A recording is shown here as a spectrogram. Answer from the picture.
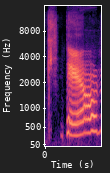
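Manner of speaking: high, loud yell with a country twang; imitated Kentucky holler. Wife mimicking her husband getting onto the cats, Kentucky holler. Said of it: "when he hollers, like, if he yells".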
